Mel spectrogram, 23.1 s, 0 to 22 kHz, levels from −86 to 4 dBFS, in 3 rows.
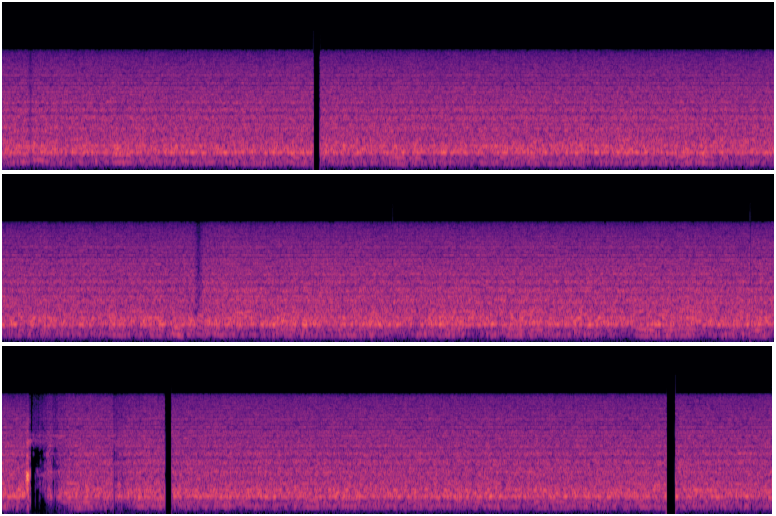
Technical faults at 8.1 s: other side's voice leaking through

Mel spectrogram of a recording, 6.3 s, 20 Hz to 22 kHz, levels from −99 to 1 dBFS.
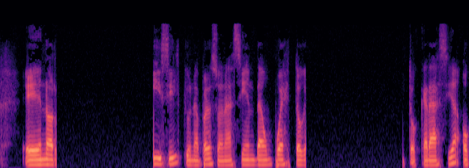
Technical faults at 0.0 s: none

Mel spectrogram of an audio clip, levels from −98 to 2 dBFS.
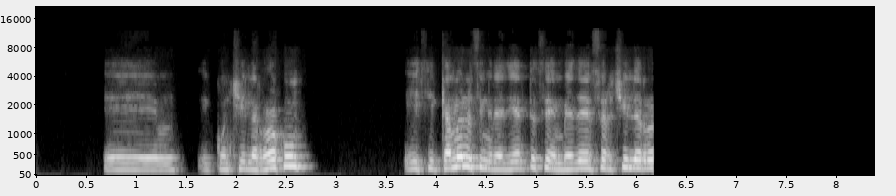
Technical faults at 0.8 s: none

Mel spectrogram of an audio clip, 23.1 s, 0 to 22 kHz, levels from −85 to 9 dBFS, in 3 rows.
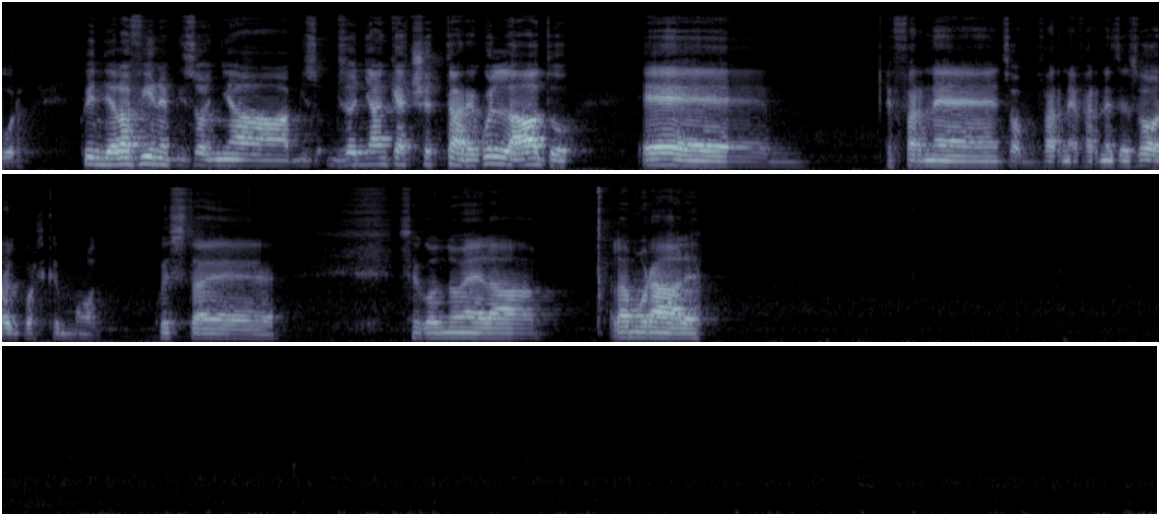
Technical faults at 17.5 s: none

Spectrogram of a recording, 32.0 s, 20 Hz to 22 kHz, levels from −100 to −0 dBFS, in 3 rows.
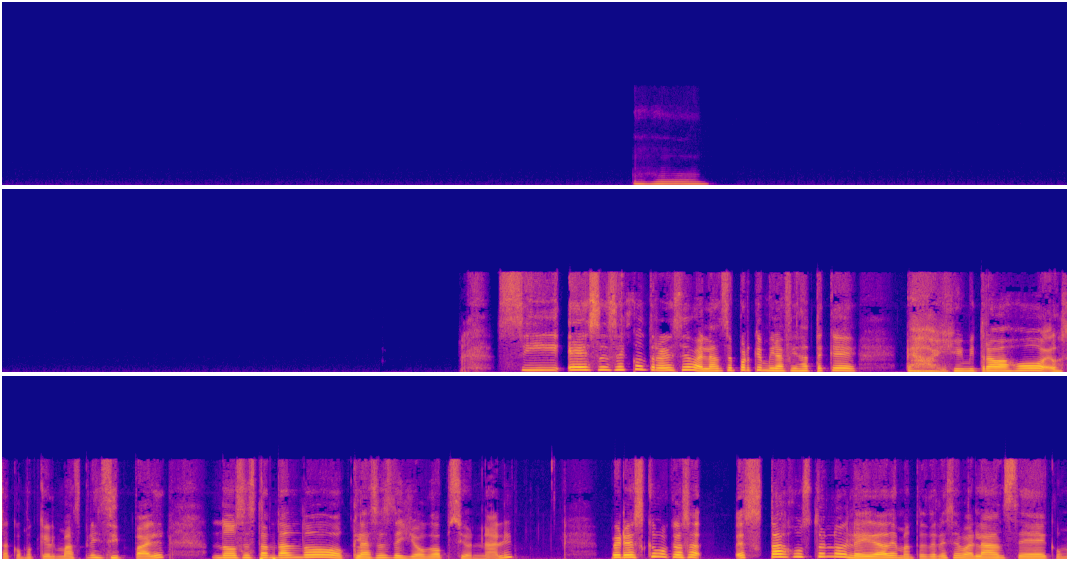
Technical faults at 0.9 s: none

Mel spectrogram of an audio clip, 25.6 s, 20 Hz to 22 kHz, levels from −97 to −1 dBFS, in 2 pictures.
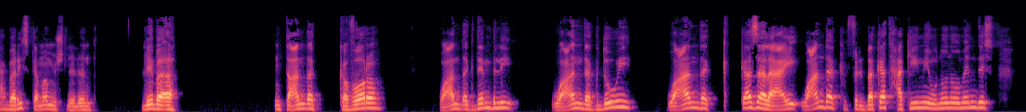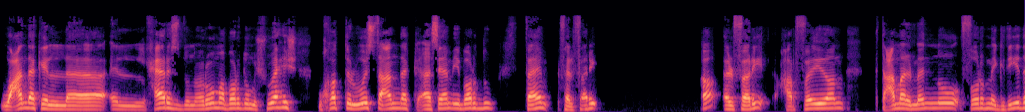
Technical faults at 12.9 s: none

